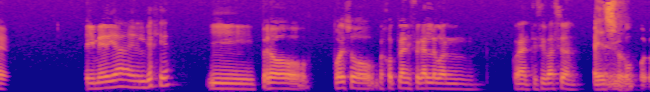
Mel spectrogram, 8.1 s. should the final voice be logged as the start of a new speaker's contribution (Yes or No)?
No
